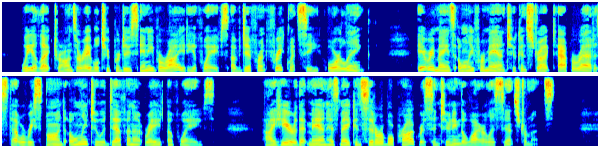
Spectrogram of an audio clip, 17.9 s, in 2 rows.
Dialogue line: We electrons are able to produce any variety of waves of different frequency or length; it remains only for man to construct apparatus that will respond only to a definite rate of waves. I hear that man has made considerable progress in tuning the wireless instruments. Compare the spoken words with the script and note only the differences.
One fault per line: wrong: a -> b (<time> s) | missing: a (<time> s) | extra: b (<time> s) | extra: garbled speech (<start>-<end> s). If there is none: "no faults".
no faults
